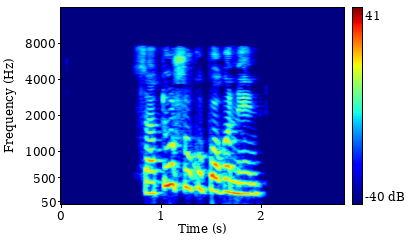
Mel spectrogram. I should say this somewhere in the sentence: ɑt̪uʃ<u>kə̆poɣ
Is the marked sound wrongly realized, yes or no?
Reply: no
